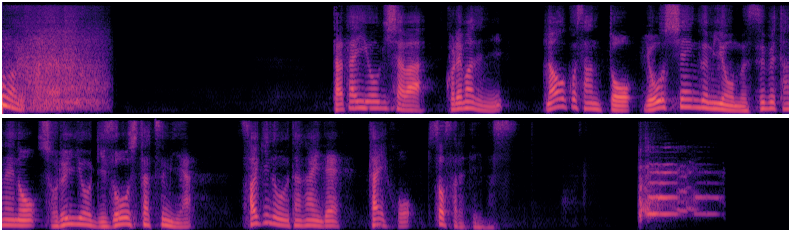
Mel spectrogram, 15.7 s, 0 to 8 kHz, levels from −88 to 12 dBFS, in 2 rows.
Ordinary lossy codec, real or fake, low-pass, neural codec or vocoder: AAC, 32 kbps; fake; 7.2 kHz; codec, 24 kHz, 0.9 kbps, DualCodec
